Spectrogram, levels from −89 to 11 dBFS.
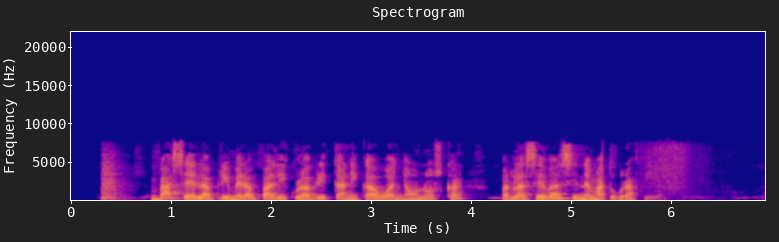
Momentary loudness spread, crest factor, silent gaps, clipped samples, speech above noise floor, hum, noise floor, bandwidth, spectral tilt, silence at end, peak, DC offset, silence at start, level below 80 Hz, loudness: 15 LU; 16 dB; none; under 0.1%; 43 dB; none; -61 dBFS; 8 kHz; -4 dB/octave; 0.85 s; -2 dBFS; under 0.1%; 0.3 s; -64 dBFS; -18 LUFS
